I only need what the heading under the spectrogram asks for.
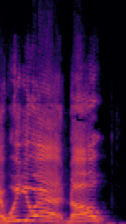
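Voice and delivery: very high, belted mock yell. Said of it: "that's why you yell".

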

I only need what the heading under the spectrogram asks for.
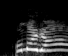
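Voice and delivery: high-pitched stunned "oh my god". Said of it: "and you're like".

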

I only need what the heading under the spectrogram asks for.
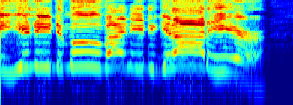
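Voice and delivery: fuming angry yell, pitched high. Retelling how a fuming driver blocked in: imitating someone yelling. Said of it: "yelling at me".

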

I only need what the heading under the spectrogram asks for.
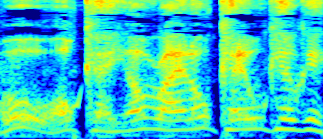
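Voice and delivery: put-on bad Cajun man accent, low, creaky.

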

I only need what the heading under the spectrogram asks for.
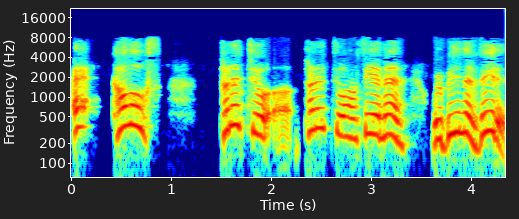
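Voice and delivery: shrill, high-pitched scream. Retelling a dream where mom calls out about an invasion: imitating mom screaming.

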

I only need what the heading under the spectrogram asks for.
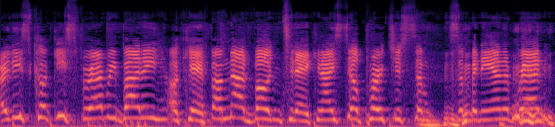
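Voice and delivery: high, soft office lady voice.

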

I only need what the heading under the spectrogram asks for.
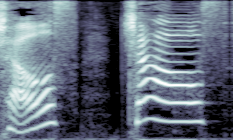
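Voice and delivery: put-on yell, loud and carrying.

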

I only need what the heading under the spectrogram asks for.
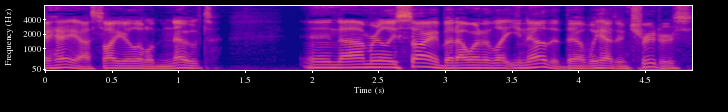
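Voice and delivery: plain

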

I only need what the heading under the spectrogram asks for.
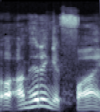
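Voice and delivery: ordinary talk, nothing marked

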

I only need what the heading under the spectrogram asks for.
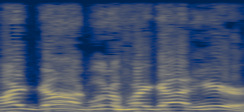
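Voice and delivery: very high, fake, bad Australian accent. Recounting a tour guide's words during a crocodile attack, bad Australian accent. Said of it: "I'm not good at an Australian accent".

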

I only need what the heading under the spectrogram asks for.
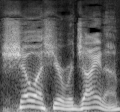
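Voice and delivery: normal talking voice

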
